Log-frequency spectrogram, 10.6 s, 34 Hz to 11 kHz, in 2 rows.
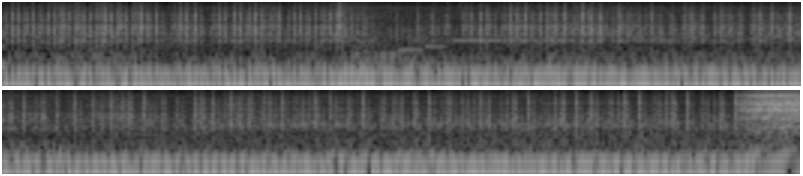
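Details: Honda K24 turbo-swapped EG hatch, reinstalled engine after spun bearing: deep, steady idle with even rumble and no knock or tapping over ten seconds; engine sounds healthy.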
